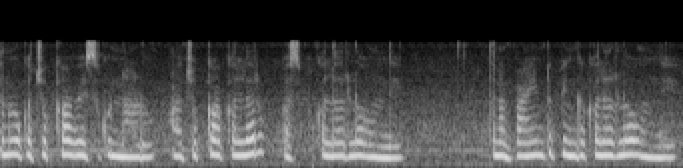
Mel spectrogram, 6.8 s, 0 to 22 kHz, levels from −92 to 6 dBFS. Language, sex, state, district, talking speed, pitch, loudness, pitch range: Telugu, female, Telangana, Mahabubabad, 150 wpm, 315 Hz, -15 LUFS, 290-330 Hz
